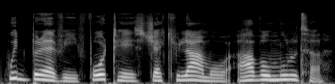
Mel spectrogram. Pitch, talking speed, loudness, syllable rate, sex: 185 Hz, 105 wpm, -16 LUFS, 4.0 syllables/s, female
